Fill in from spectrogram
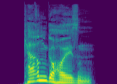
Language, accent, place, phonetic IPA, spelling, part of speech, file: German, Germany, Berlin, [ˈkɛʁnɡəˌhɔɪ̯zn̩], Kerngehäusen, noun, De-Kerngehäusen.ogg
- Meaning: dative plural of Kerngehäuse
